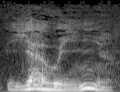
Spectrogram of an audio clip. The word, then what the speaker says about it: yaoi: Matt sera là pour nous parler du yaoi. On finira sur... – Ça se prononce bien comme ça, ouais.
